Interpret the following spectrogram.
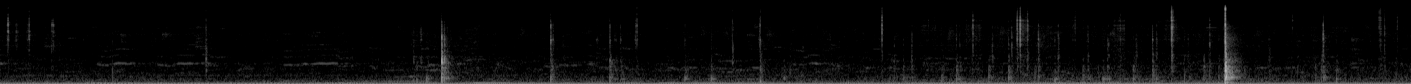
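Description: Scattered light metal clicks and taps of a tool against a steel concealed cabinet hinge set in a wooden frame, the sharpest about four, ten and twelve seconds in, the twelve-second one the loudest, over a low steady hum.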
